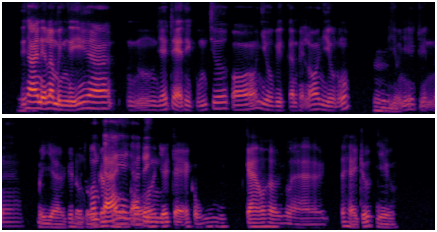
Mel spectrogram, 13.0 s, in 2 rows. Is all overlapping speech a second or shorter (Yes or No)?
No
